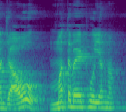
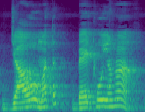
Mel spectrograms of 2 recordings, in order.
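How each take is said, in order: First: Slow, separate "जाओ", then "मत बैठो यहाँ" together; pause after जाओ. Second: Slow "जाओ मत", pause, then "बैठो यहाँ"; drawn-out जाओ मत, then a separate बैठो यहाँ; pause after मत. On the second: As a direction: break slowly after मत, keeping it joined to जाओ. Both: Shown as a demonstration. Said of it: "बस कॉमा का अंतर है".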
